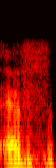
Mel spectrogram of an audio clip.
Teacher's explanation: f if produce f and sustain it you will feel that the lower lip the lower lip touches the upper front teeth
